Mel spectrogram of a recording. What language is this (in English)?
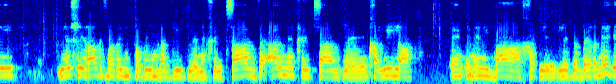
Hebrew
